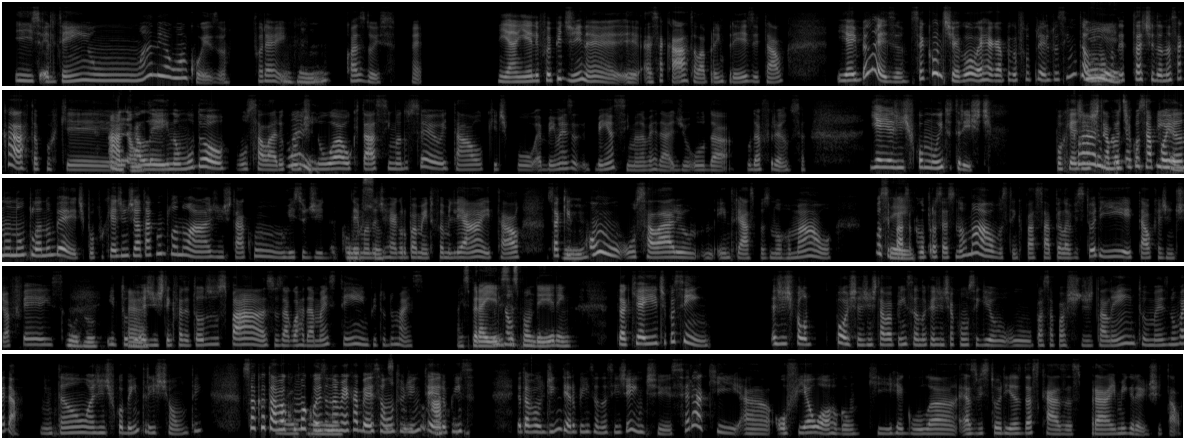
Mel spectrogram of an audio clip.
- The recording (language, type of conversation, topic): Portuguese, unstructured, O que faz você se sentir grato hoje?
- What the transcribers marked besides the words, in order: tapping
